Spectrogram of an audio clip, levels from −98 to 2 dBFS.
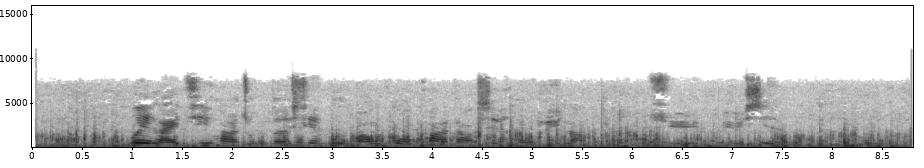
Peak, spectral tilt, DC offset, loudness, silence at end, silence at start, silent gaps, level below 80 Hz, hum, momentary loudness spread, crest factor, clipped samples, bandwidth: -2 dBFS; -5.5 dB/octave; under 0.1%; -21 LUFS; 0 s; 0.05 s; none; -42 dBFS; none; 10 LU; 18 dB; under 0.1%; 8.6 kHz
